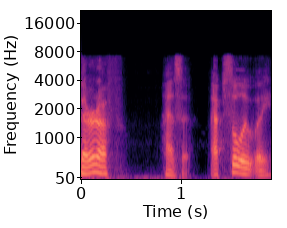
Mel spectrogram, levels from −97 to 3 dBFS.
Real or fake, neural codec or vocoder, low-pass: fake; codec, 16 kHz in and 24 kHz out, 0.6 kbps, FocalCodec, streaming, 2048 codes; 7.2 kHz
